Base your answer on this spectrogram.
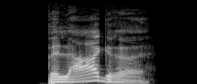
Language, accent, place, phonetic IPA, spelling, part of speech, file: German, Germany, Berlin, [bəˈlaːɡʁə], belagre, verb, De-belagre.ogg
- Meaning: inflection of belagern: 1. first-person singular present 2. first/third-person singular subjunctive I 3. singular imperative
